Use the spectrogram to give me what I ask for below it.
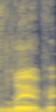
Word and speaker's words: LIV: It's LIV. It rhymes with give. Okay, LIV, so the PGA LIV Tour and LIV, the Saudi Arabian back.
